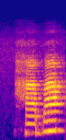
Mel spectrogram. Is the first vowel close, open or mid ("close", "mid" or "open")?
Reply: open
